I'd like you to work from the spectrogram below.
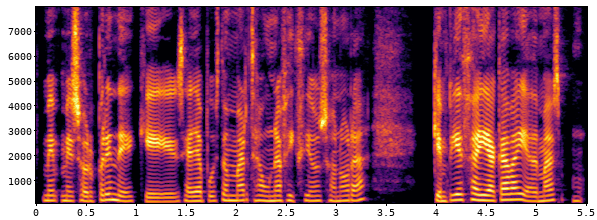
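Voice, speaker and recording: Female podcast interviewer, accent from Spain, smooth clear voice, chatty musing delivery, very dry recording. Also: medium pitch, steady tone, fairly quick, darkish tone, no echo. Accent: Peninsular Spanish. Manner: chatty, musing aloud with frequent tag questions. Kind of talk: conversational interview.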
